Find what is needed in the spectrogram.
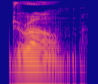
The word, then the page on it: drome: British English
